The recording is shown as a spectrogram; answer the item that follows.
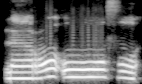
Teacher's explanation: Nah, dalam kata lauf ini itu adalah mad badal ya. Jangan dibaca enam harakat gitu tapi dibaca dua harakat.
